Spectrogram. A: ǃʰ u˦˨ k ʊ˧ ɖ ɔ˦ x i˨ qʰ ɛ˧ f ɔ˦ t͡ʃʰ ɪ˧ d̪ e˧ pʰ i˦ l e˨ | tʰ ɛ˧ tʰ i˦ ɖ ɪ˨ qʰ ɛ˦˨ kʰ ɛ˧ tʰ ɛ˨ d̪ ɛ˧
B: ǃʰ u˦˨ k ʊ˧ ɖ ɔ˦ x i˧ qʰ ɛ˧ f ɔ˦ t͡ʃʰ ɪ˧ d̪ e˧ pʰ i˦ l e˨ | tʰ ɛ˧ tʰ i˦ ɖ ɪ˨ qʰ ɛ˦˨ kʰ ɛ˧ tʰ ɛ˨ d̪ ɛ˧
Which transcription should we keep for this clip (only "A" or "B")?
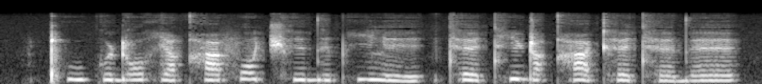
A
